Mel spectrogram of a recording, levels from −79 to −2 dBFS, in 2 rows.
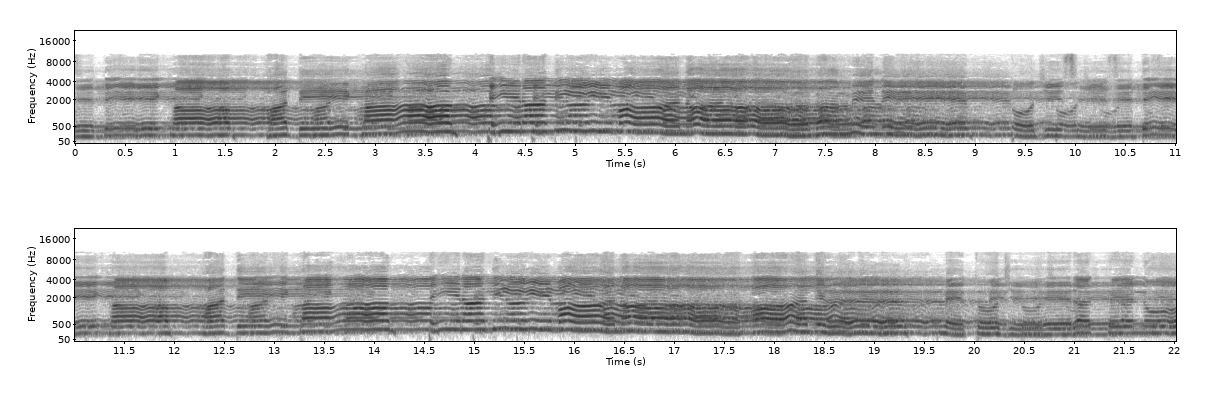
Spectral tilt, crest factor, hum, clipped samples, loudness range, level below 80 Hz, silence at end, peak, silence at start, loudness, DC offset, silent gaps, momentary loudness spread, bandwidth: -2.5 dB/octave; 18 dB; none; under 0.1%; 6 LU; -68 dBFS; 0 s; -2 dBFS; 0 s; -19 LUFS; under 0.1%; none; 9 LU; 11 kHz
